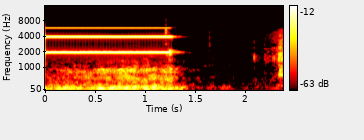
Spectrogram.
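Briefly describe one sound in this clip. A multimeter beeps with a steady high tone.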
